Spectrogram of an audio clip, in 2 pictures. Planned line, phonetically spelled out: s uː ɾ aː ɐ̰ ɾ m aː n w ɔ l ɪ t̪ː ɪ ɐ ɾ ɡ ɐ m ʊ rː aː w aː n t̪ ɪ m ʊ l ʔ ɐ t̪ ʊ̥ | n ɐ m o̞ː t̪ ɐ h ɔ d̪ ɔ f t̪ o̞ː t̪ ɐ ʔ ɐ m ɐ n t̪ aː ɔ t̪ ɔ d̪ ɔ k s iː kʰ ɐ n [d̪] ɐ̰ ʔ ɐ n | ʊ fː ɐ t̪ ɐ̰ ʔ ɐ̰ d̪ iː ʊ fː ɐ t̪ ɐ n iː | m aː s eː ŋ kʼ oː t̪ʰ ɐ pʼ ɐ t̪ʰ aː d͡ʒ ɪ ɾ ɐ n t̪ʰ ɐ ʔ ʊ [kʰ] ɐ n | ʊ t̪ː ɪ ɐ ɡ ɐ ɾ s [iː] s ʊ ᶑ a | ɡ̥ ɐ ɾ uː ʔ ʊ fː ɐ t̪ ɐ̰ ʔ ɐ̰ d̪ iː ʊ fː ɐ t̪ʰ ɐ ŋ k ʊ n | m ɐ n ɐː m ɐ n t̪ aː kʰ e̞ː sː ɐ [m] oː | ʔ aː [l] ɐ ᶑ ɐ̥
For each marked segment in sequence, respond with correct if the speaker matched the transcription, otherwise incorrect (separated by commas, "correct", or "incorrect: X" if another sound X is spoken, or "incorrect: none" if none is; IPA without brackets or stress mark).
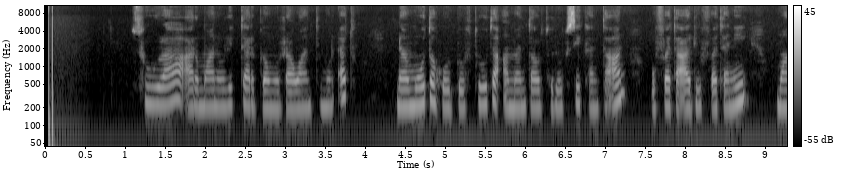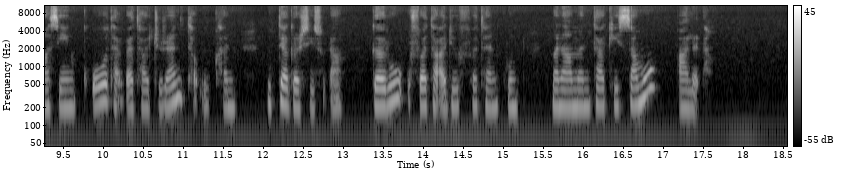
incorrect: t̪, correct, correct, correct, correct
